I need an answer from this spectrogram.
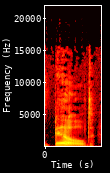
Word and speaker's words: build: four think to spell I'm going to exaggerate something so that I can hear a letter that's spelled in the word but it's not pronounced when I actually say it so I'm going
